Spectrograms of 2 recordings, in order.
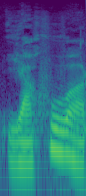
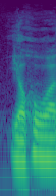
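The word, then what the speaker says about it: יהוה: 히피 연구를 했더라고요 이게 그분 주장은 뭐냐면 예 구약 의 그네들 자 의 발음은 야후와 라는거 예약 후 와 여호와 도 아니고 약 후와 클래스 그래서 아 우리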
